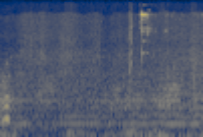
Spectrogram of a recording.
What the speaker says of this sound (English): Curious little dog.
